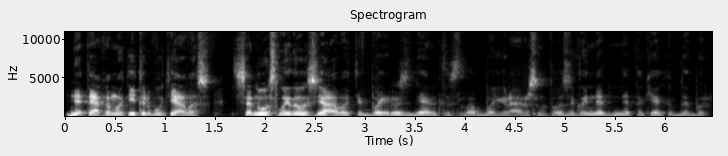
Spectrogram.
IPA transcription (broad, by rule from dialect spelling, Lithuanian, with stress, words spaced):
nʲɛˈtʲæːkɐ mɐˈtʲiːtʲ tʊrˈbuːtʲ ˈjæːʋɐs sʲɛˈnoːs lˠɐɪˈdoːs ˈjæːʋɐ tʲɪ ˈʋɐɪrʊs ˈdʲɛŋktɨs lˠɐˈbɐɪ ˈɡrɑːʒʊs mɐˈtoːt͡sʲɪklˠɐɪ nʲɛ t nʲɛ toːˈkʲiɛ ˈkɐɪp dɐˈbɐr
